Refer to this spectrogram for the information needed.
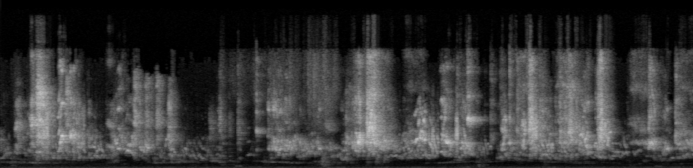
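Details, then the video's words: Pet budgies keep up a nearly continuous, buzzy warble of high twittering notes and squawks, rising and falling in loudness throughout. "Budgies amazing love & singing 🎵 sounds"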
